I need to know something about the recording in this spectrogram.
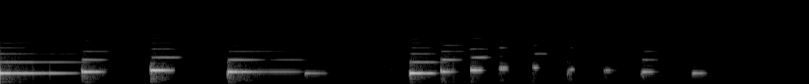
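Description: Grand piano playing a single-line melody legato, with arm weight sunk to the bottom of the key bed for a full tone. A few slow notes, one of them held, are followed after a short pause by a quicker run of shorter notes that grows softer.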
